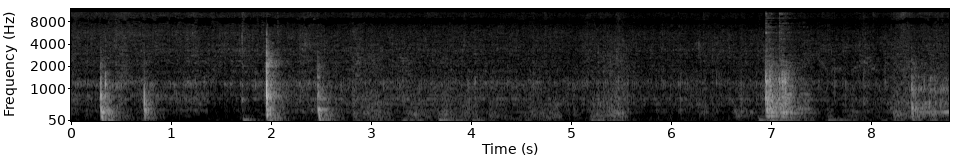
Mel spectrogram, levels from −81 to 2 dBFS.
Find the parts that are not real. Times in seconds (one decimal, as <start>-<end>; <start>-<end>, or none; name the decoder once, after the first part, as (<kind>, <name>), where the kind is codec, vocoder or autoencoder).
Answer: 0.9-1.8 (vocoder, BigVGAN v2)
